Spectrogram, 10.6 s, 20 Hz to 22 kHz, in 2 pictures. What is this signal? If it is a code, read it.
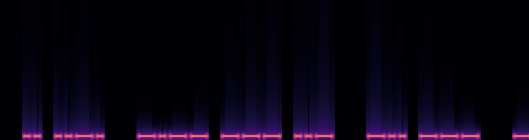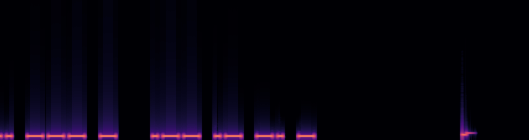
Morse code, heard as a keyed tone, about 23 wpm, 700 Hz. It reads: IF YOU DO NOT WANT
